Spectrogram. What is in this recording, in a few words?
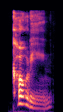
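"codeine", British English; ˈkəʊ.diːn; KOH-deen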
